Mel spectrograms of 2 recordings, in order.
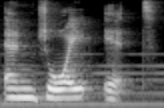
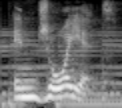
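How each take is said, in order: First: A glottal stop separates the two words. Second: A slight y sound links the two words. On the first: "I had to separate those words with a glottal stop" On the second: "let's link them with a Y"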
